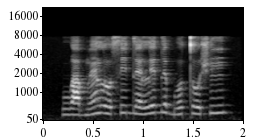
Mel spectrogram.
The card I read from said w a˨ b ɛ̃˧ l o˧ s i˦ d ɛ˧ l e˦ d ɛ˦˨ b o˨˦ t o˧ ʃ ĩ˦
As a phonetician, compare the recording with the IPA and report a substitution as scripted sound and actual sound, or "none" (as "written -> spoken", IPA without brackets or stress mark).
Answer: ɛ̃˧ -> ɛ̃˨˦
